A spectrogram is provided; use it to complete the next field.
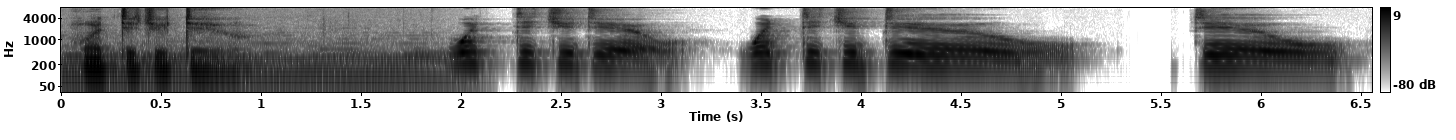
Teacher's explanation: notice how the do is stressed and prolonged because that's a stressed word, right? So we use pitch, but we also use length.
